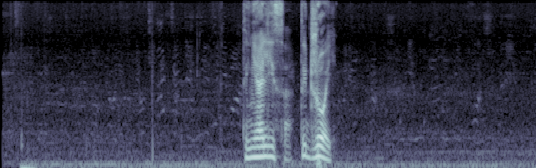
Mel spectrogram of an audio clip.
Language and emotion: Russian, angry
